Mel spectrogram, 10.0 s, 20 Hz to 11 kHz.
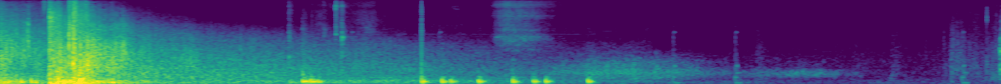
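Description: Gunfire in the military shooter Arma 3: a loud close burst of shots at the start that trails off into a long echo, then a scattered string of single distant shots before the sound fades to near silence.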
